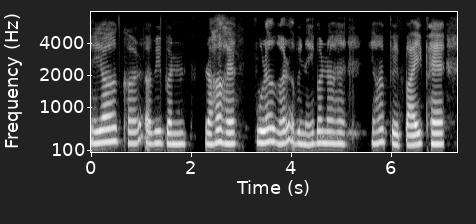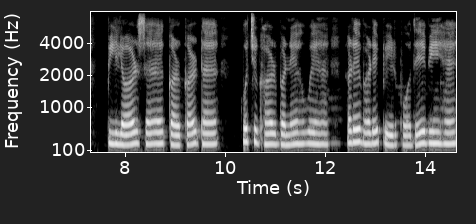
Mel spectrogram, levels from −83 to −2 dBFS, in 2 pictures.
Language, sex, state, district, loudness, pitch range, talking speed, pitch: Hindi, female, Bihar, Sitamarhi, -15 LUFS, 225-245 Hz, 145 wpm, 235 Hz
